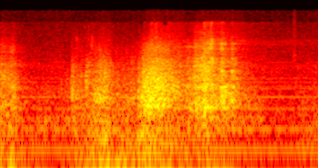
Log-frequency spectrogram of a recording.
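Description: A house door being opened: a few short scraping, rubbing noises, loudest about a second in.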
